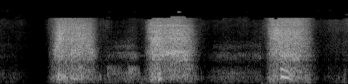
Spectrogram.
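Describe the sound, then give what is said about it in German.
Three forceful nasal snorts from someone clearing a broken nose without blowing it, each a short, loud breathy rush of air separated by brief pauses. “Die Nase frei zu kriegen, ist, wenn sie gebrochen ist, nicht so. Nicht so einfach, weil schneuzen soll man nicht. Das ist jetzt so ein freies Schnauben,”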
